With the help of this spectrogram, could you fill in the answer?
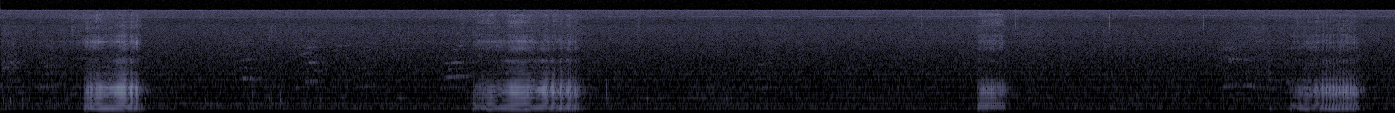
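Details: A sleeping Shih Tzu snoring indoors, four rasping, rattling inhalation snores of about half a second to a second each, spaced roughly every five seconds with quiet breathing between.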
